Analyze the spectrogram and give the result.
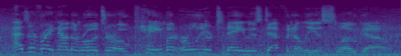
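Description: A man speaks fairly quickly through loud background noise. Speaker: TV field reporter. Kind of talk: live news report. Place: farm machine. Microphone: phone near.

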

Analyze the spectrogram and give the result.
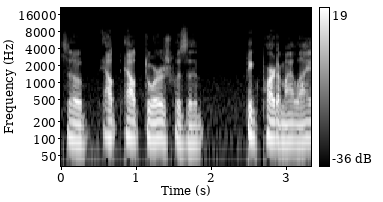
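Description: Fairly slow, monotone, flat delivery from a man, dry with no echo. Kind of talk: interview answer. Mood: relaxed, reflective. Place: forest.

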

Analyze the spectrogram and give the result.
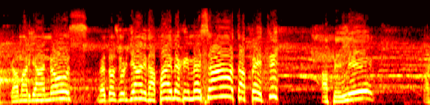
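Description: Amid noticeable background noise, a man with an extremely high pitch speaks at a moderate pace, leaving long, frequent pauses. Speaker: basketball commentator. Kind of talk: live sports commentary. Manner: clipped, breathless calls of each possession.

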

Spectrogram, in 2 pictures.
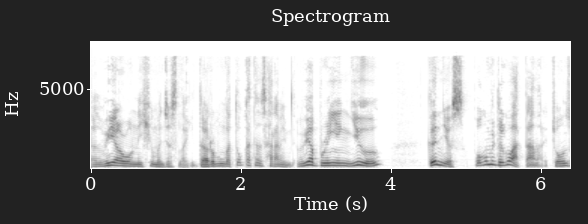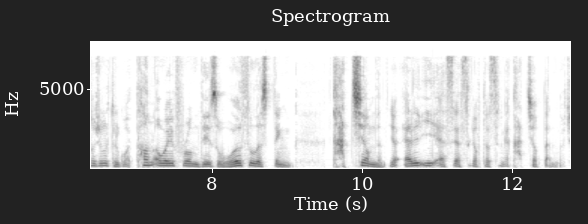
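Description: A man with a plain, everyday voice, fairly high in pitch, at a moderate pace with lively intonation. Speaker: Bible English teacher. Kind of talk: tutorial.

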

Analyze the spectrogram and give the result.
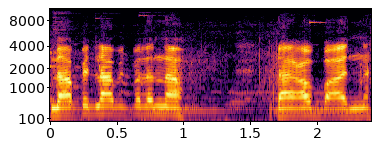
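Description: A high-pitched man at a fairly quick pace, dry sound with no echo, noticeable background noise. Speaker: vlogger. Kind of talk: casual vlog chat. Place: street. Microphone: phone near.

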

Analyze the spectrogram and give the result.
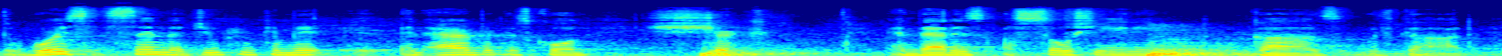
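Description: A man with an American accent talks at a moderate pace. Loud noise fills the background. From New York, USA. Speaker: imam, Islamic speaker and guest. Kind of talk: religious talk in a TV interview. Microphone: lapel.

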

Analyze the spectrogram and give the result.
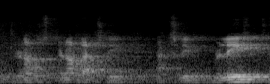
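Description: A man speaks in a room with strong echo and light background noise. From Tipperary, Ireland. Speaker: university lecturer, medieval historian and archaeologist. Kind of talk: lecture. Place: hall. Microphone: camera far.

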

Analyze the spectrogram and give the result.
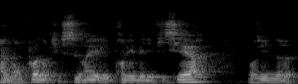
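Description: A man's somewhat breathy, dark, mellow tone in monotone, flat intonation, with audible room echo. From France. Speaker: local politician. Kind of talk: political livestream monologue. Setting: Facebook live video. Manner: hesitant, many fillers. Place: home room. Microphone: webcam.

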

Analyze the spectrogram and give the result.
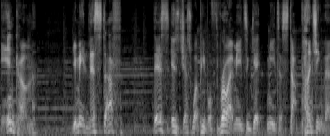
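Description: With clear music in the background, a man uses a put-on character voice at a medium pitch. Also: moderate pace. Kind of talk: comic video game dialogue reading. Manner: gruff, blunt, bored menace.

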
